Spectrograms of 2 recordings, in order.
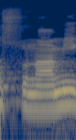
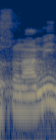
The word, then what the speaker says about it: tsunami: Next point देखते हैं, सागरीय भूकंपों द्वारा उत्पन्न तरंगों को सुनामी कहा जाता है।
